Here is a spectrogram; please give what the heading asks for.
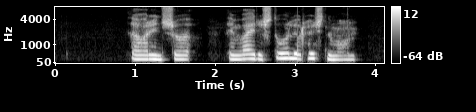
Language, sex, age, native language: Icelandic, female, 12, Icelandic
